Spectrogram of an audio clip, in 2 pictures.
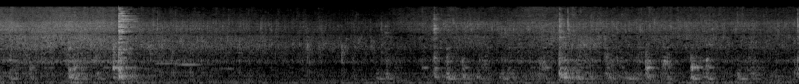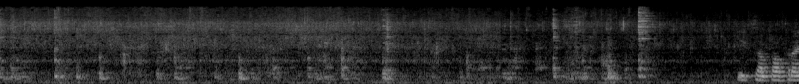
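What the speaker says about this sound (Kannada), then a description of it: "ಸ್ವಲ್ಪ ಗೋಲ್ಡನ್ ಬ್ರೌನ್ ಬರೋವರೆಗೂ ಗೋಡಂಬಿ ಫ್ರೈ ಮಾಡಿಕೊಂಡು" Cashews and onion fry in hot oil for a vegetable pulav tempering, a steady sizzle broken by scraping stirs and occasional clinks of a spoon against the pan.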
